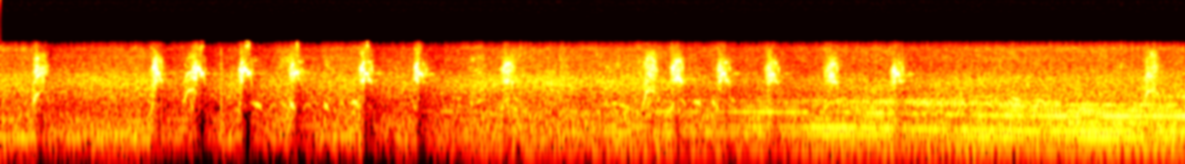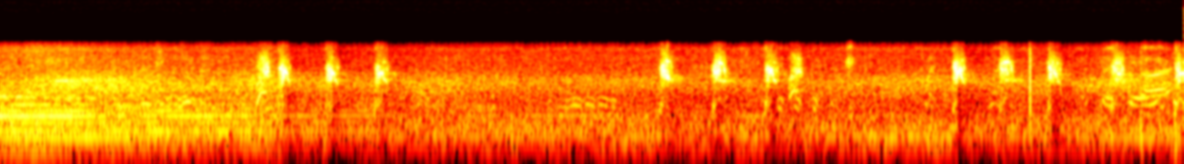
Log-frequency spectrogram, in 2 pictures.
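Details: Black chihuahua playing with another dog, giving short sharp yips and barks in irregular bursts, some clustered in quick pairs and runs, over steady background hum with faint music.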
